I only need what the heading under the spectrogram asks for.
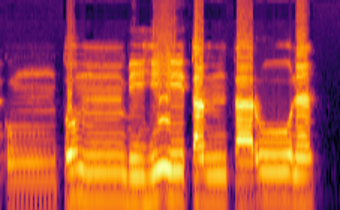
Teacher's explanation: ini mim sukun bertemu dengan ba maka dibaca mendengung juga kenapa karena Ikfa Syafawi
